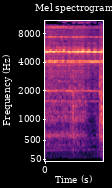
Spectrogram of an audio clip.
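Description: An old-time telephone bell rings in a vintage radio detective drama, a continuous bright jangling ring that is loud and close and fills the brief moment alone.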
